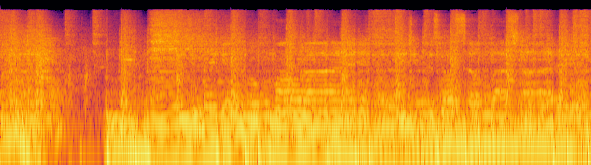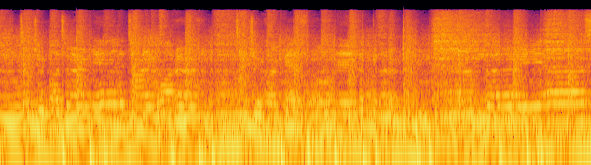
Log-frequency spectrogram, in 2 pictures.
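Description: Live rock band playing: two electric guitars, bass guitar and drum kit, with a male lead vocal. The band drops out briefly about a second in, then comes back in at full level.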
